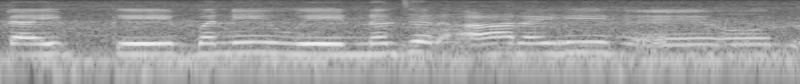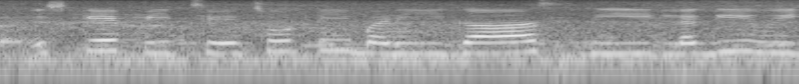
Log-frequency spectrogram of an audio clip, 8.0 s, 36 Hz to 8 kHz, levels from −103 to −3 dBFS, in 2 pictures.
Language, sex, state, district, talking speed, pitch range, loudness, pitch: Hindi, female, Rajasthan, Jaisalmer, 125 wpm, 240-265 Hz, -16 LUFS, 250 Hz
